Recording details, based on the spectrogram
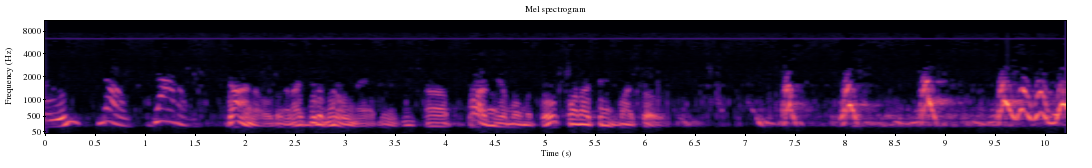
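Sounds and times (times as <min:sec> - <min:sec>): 
speech: 0:00.6 - 0:06.5, 0:07.4 - 0:10.2
small dog barking: 0:07.3 - 0:10.2.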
